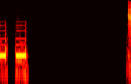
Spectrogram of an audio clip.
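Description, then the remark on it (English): A phone line's disconnect tone as a phone call is cut off: two short, steady electronic beeps in quick succession, then silence, ending with a brief burst of hiss. No one speaks. “the dog phone cut off.”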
